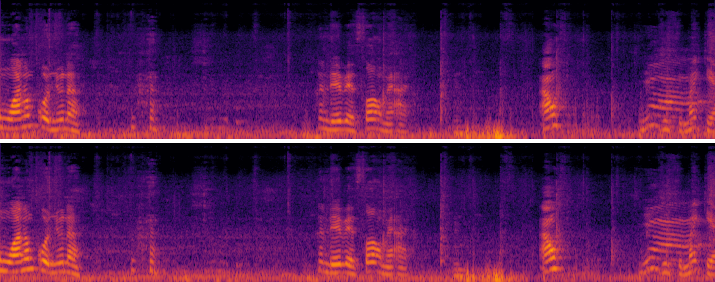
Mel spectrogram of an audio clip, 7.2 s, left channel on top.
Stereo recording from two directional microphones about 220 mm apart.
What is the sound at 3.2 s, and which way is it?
Speech, 50° right (ahead or behind).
